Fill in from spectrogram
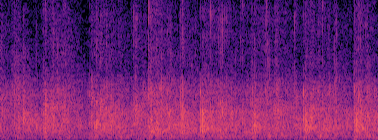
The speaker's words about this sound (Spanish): Amén, hermanos. Amén. Aleluya, de un aplauso al Señor, hermanos.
